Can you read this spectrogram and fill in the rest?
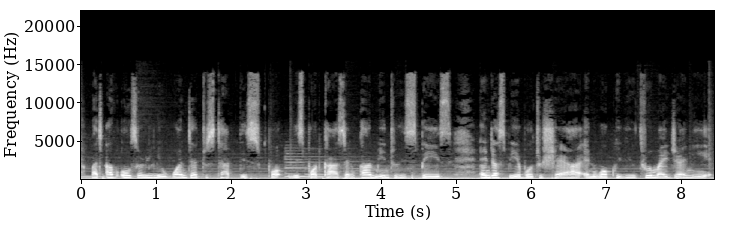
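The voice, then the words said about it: Nasal, congested voice. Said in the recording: “if I sound a little nasally, or is it nasally? It's because I have a really bad cold”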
